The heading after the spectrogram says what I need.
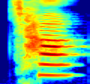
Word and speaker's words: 차: Say 차, 차. There you go. I know in Mandarin Chinese we say cha or tea as well. So 차, 차, 차. I love tea. 차 좋아해요. But 차 has a second meaning.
